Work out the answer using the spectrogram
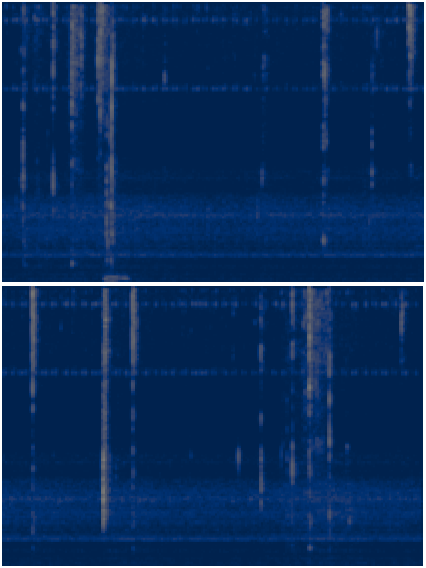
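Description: Eating sounds: scattered small wet mouth clicks and smacks while chewing food, with a short hummed "mm" about a second in.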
